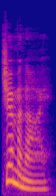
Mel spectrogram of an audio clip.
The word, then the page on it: gemini: British English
